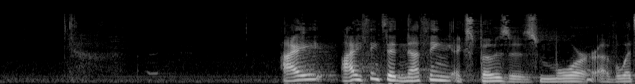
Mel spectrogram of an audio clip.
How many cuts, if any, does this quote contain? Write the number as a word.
one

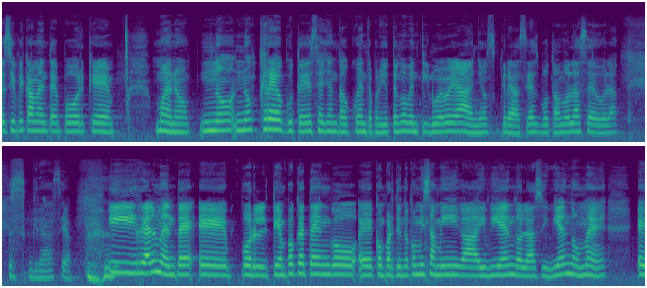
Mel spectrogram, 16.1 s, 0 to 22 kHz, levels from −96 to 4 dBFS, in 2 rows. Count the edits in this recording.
one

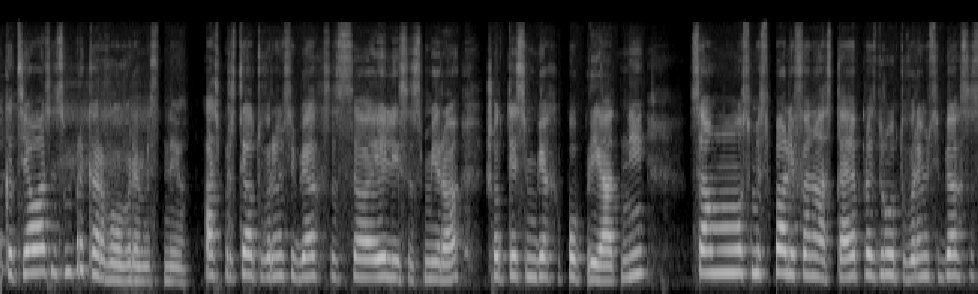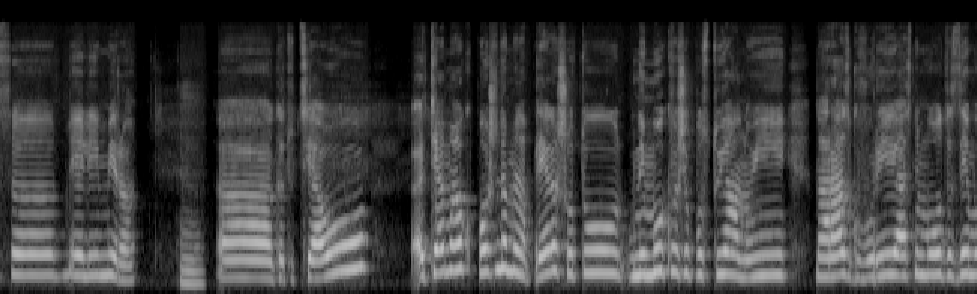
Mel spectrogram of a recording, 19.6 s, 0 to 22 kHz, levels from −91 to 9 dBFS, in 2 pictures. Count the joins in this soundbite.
one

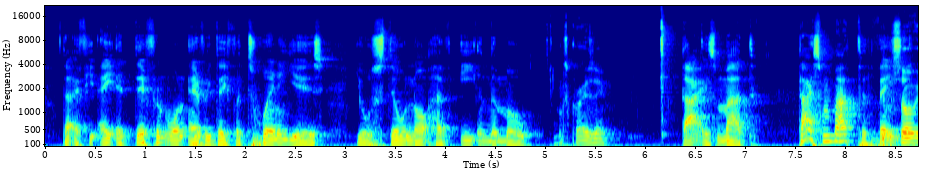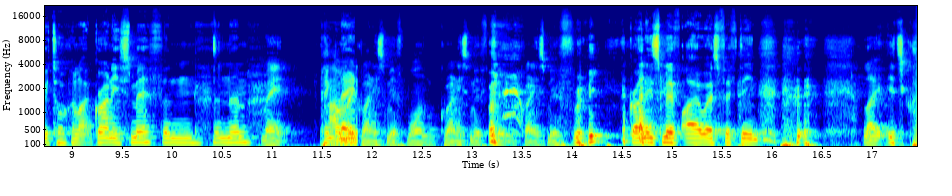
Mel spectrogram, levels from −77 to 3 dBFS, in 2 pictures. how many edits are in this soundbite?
two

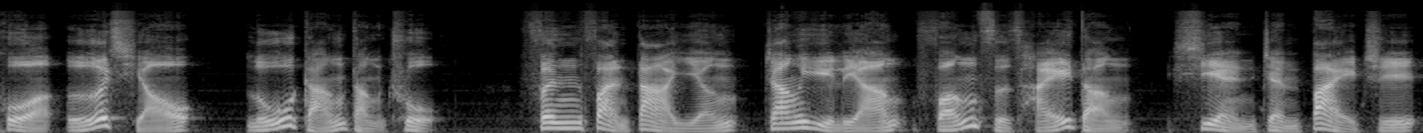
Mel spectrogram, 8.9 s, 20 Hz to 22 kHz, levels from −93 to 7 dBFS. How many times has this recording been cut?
two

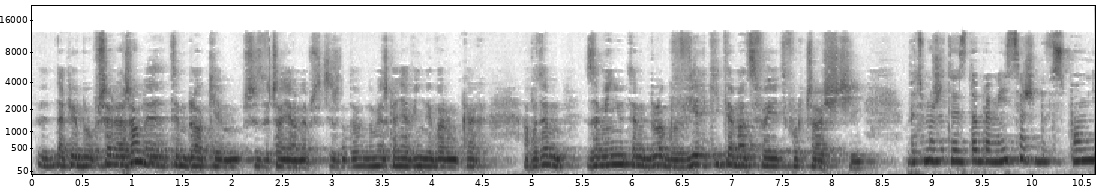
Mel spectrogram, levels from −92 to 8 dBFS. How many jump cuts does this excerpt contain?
two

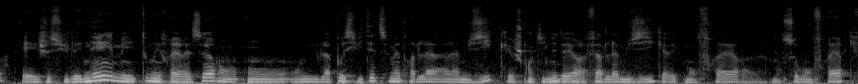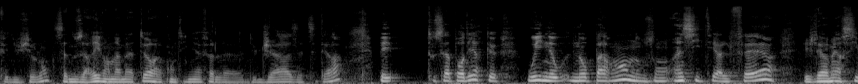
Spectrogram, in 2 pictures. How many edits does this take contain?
zero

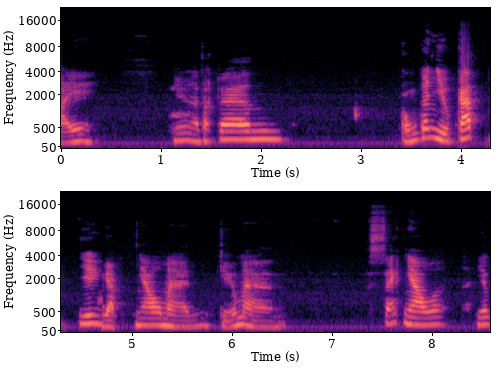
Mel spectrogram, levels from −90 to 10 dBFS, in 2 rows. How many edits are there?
one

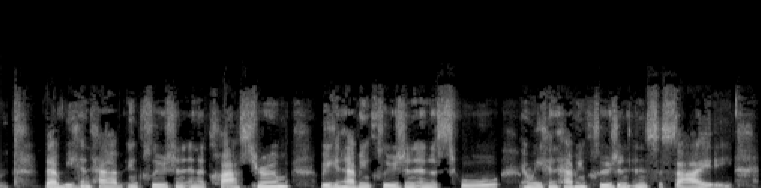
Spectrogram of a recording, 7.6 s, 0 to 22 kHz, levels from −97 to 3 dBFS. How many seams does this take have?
one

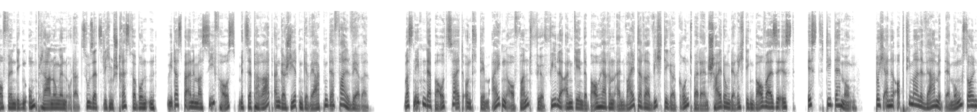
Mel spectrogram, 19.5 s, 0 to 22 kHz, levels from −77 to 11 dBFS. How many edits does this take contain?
zero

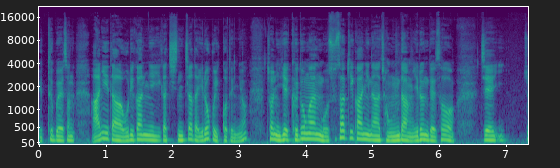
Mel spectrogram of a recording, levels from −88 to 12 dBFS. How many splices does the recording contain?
zero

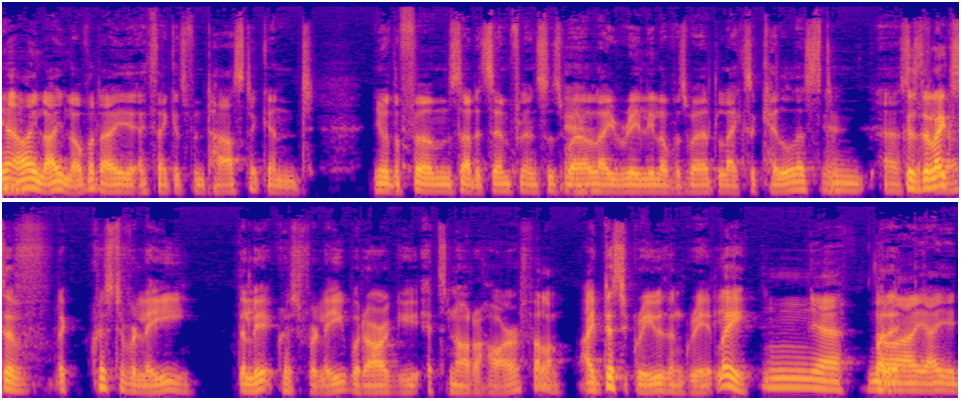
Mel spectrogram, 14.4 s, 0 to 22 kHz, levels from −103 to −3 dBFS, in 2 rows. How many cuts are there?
zero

